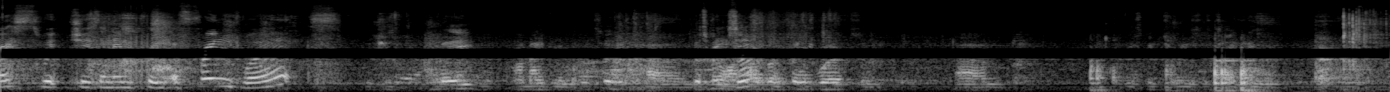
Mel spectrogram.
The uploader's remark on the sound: talking to us at the launch event for Her Dark Voice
